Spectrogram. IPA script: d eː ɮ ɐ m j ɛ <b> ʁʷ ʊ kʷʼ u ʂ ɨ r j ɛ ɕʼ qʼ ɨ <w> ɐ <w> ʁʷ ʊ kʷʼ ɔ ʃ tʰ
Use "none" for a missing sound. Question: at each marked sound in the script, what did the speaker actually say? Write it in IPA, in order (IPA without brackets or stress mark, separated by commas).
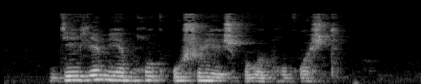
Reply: b, w, b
